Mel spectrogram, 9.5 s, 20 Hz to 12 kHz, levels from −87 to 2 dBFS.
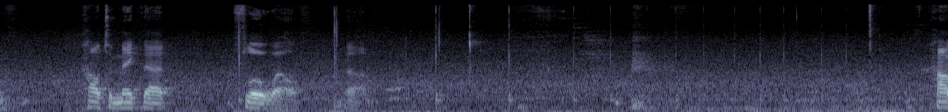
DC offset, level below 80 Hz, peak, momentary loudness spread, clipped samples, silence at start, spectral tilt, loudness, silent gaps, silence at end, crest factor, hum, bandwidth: under 0.1%; -56 dBFS; -12 dBFS; 17 LU; under 0.1%; 0 s; -5.5 dB/octave; -37 LUFS; none; 0 s; 26 dB; none; 11 kHz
